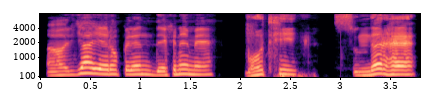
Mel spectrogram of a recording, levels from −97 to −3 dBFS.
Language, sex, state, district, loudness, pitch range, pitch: Hindi, male, Bihar, Araria, -18 LUFS, 170-205 Hz, 195 Hz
